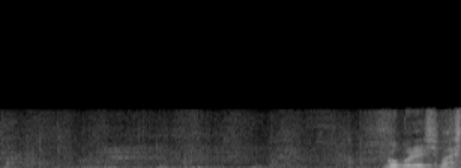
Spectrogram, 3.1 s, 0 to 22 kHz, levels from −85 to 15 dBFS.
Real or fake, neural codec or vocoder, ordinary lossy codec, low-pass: real; none; none; none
